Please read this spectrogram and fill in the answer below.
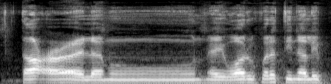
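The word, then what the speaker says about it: تَعْلَمُونَ: তাআলামুন, তা, এই আইন উচ্চারণে গলা চেপে সাবধান উচ্চারণ করতে হবে।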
